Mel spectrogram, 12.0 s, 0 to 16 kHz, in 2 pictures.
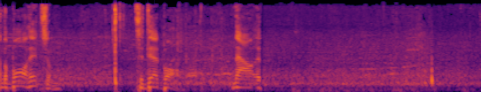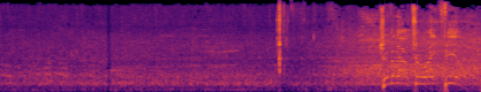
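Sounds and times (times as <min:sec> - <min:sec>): stadium crowd murmur: 0:00.0 - 0:12.0
baseball hitting wooden bat: 0:09.4 - 0:09.9.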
